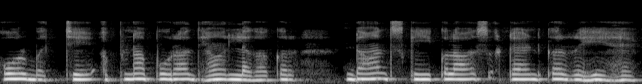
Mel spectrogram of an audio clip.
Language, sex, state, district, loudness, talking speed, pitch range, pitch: Hindi, female, Uttar Pradesh, Saharanpur, -14 LUFS, 130 wpm, 220-240 Hz, 230 Hz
